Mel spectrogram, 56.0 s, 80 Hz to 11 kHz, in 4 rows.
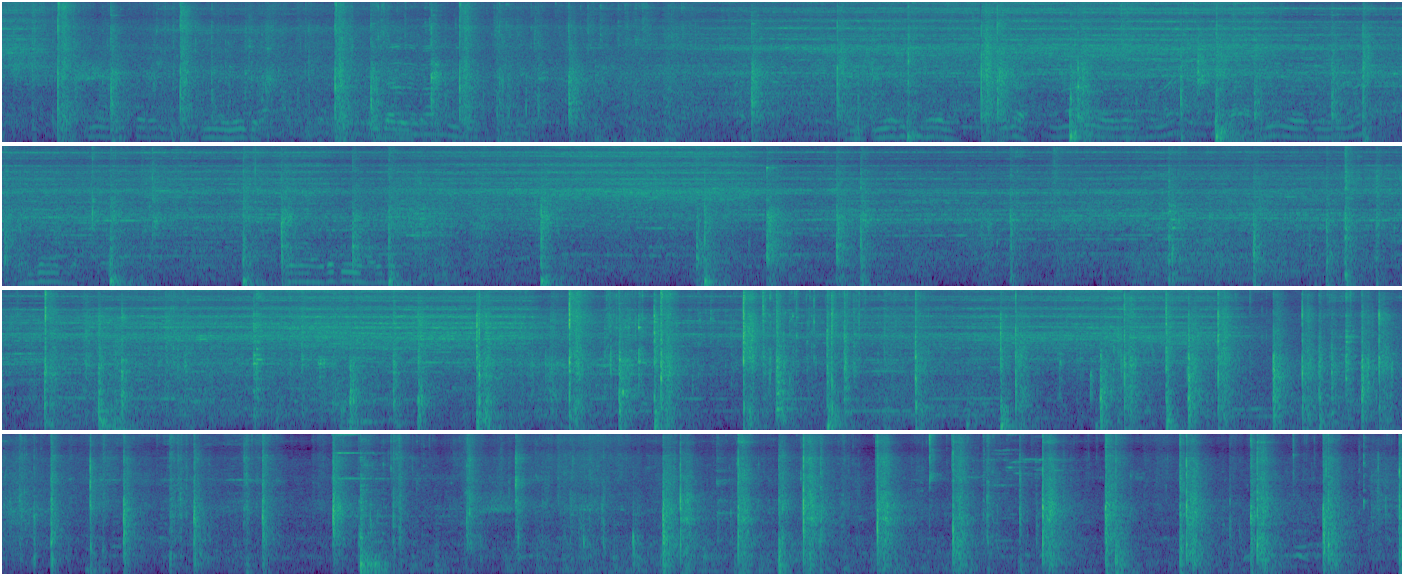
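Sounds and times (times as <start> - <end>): steady background noise: 0.0 - 56.0
tools knocking at construction work: 7.5 - 15.6, 20.9 - 22.9, 25.5 - 56.0.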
